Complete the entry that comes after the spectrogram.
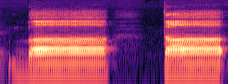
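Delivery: "با، تا" held on a level note; sustained "با، تا"; long drawn-out vowels. Shown as a demonstration. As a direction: stretch each aa evenly. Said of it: "اس کو کیا پڑھیں گے".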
